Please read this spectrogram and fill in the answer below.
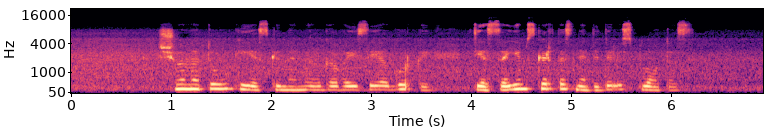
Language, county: Lithuanian, Marijampolė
